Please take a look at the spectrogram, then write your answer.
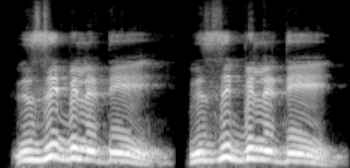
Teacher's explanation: primary stress is on the third syllable from the last. · ఈ విజి అనేది స్లోగాను, బి అనేది ఎక్కువ ఫోర్స్గాను పలుకుతున్నాం.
